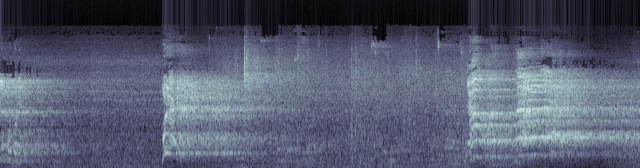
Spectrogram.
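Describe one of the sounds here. A group of young men shout loudly together in an echoing hall.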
